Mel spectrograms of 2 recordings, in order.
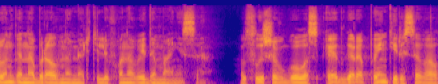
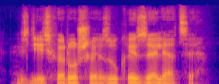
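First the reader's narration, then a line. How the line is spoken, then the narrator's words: Plain. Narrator (Russian): ответил Вейдеманис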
